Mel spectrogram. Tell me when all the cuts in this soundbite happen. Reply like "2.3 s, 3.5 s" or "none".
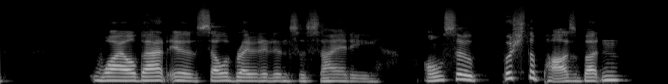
4.9 s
